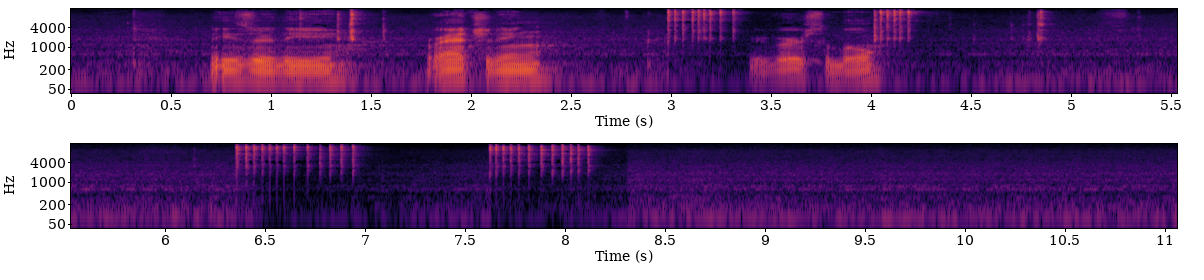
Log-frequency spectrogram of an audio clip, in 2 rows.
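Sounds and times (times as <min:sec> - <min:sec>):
ratchet wrench clicking: 0:03.0 - 0:03.4, 0:04.0 - 0:04.3, 0:06.4 - 0:07.0, 0:07.6 - 0:08.2.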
